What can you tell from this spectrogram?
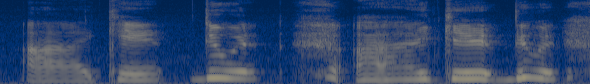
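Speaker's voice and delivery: soft, small self-doubt; defeated inner thought. Retold or imitated. Patient alone with urine sample cup, quietly defeated. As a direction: say it softly to yourself, giving up.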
